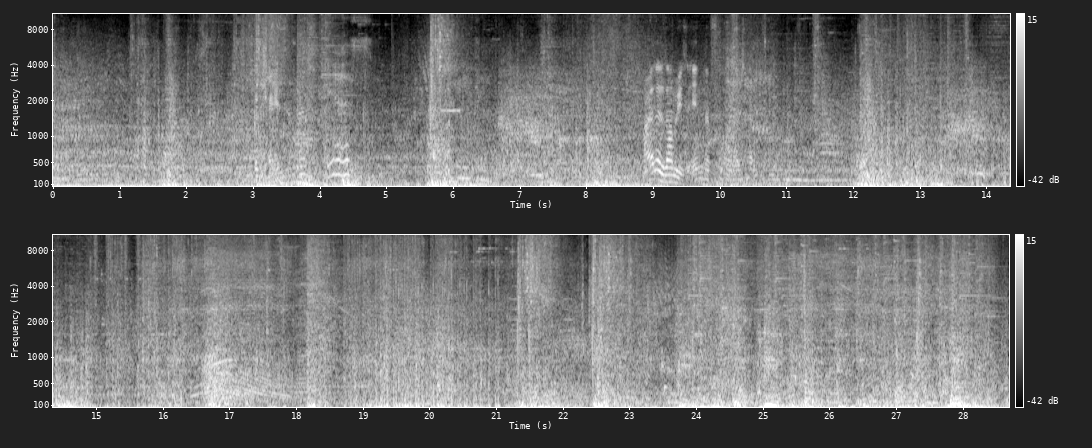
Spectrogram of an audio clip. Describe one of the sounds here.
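Video game weapons fire and strike in quick bursts.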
